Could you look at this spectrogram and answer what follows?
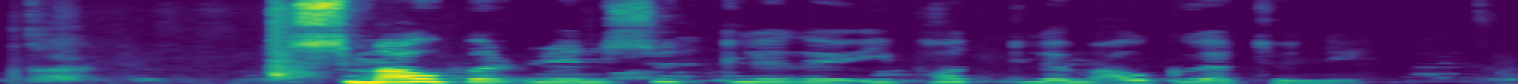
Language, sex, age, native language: Icelandic, male, 14, Icelandic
